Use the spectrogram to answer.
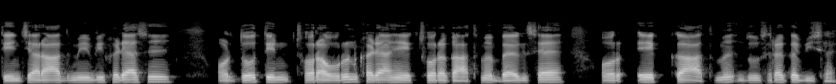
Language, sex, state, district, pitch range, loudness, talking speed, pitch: Marwari, male, Rajasthan, Churu, 100-110 Hz, -18 LUFS, 200 wpm, 105 Hz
